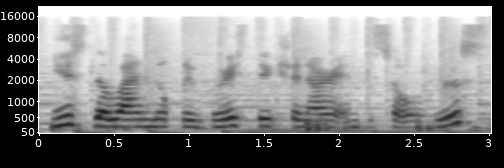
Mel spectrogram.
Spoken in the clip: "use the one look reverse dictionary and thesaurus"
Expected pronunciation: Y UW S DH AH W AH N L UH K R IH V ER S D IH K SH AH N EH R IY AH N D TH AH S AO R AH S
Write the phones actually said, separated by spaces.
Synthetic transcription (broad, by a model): Y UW S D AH W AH N L UH K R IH B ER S D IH K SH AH N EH R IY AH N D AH S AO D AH S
